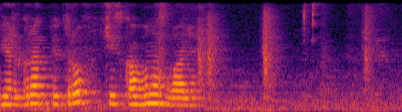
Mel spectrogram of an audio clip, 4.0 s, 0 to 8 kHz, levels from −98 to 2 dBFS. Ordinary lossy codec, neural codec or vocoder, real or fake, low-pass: AAC, 48 kbps; none; real; 7.2 kHz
